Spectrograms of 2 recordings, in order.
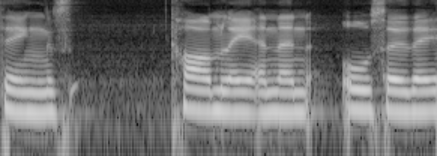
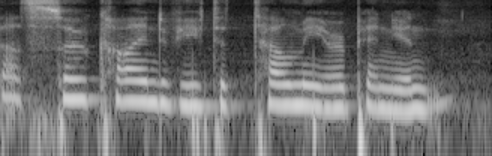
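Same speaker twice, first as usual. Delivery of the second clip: mock condescending, little-kid baby-talk style; 4 semitones higher than usual. Retelling a post about answering mansplaining, talking down as to a little kid. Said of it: "talk to them like a little kid".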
